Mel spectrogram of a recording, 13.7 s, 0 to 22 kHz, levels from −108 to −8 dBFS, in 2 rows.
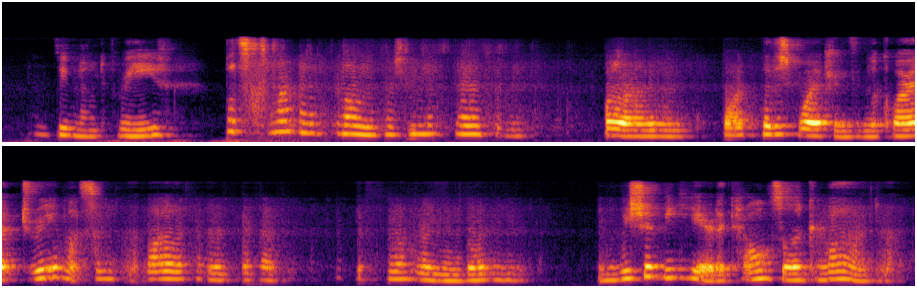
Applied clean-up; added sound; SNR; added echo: neural mask model DeepFilterNet 3.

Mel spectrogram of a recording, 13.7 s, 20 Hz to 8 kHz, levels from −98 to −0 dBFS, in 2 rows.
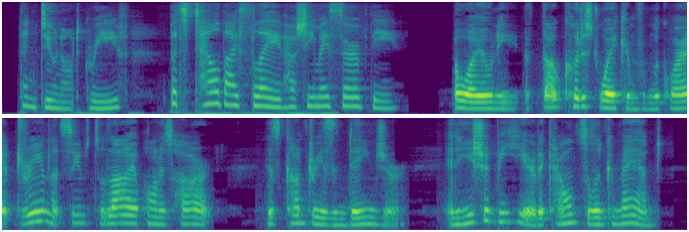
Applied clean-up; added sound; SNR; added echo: none; none; none; none.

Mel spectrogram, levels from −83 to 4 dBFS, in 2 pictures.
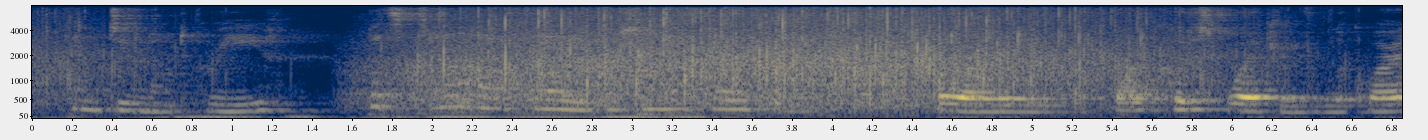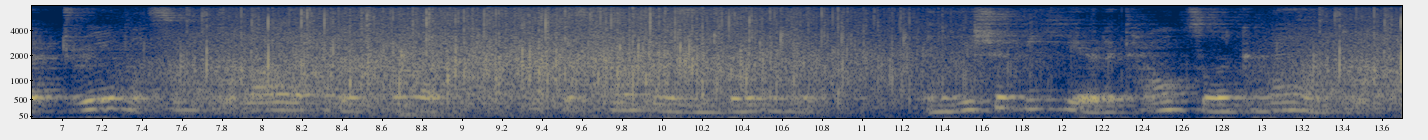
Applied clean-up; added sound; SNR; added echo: none; Applause / Crowd; 3 dB; reverberation time 0.7 s.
